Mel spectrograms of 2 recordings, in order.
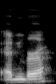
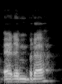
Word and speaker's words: Edinburgh: We're going to be in London, and we're going to be in Edinburgh. No, Edinburgh. Did I say it right this time? Edinburgh.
